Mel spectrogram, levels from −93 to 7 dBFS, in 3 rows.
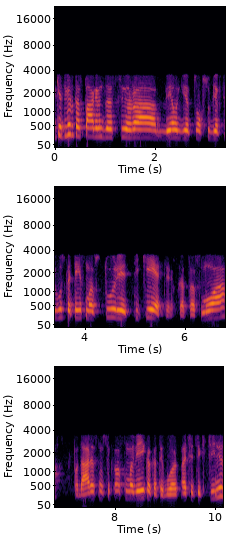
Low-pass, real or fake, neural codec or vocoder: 3.6 kHz; real; none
